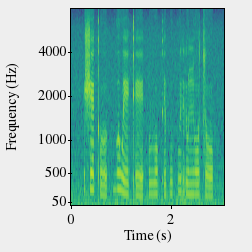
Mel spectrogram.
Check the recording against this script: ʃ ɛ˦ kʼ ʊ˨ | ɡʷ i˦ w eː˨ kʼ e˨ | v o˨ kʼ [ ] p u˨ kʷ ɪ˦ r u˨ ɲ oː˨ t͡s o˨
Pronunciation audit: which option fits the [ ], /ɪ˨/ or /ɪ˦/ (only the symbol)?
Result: ɪ˨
